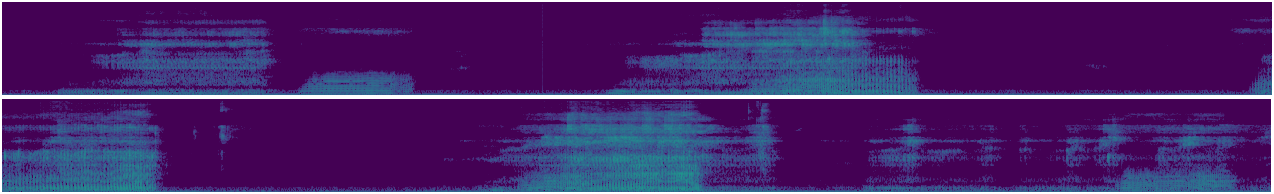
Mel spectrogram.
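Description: Several loud, rough, rattling snores recur over the clip, each with a low fluttering breath. Snoring in sleeping dogs.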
